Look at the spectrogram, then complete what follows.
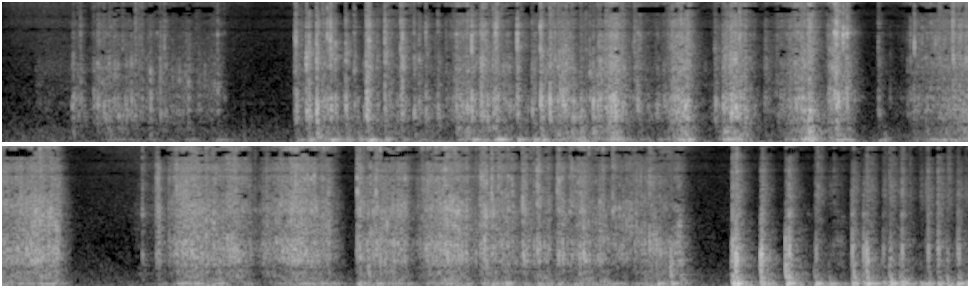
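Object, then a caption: Plastic membrane computer keyboard. Gloved fingertips press and tap the keys of a black plastic Razer membrane keyboard with all keycaps on and a hollow body, lying on a grey surface, in a repeated typing motion. Rapid, dense clattering keystrokes come in long bursts separated by brief silent pauses, with a hollow low thump under bright plastic clicks.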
